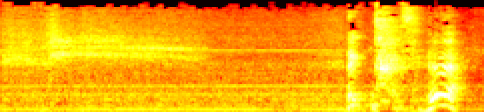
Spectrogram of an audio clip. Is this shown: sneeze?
yes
